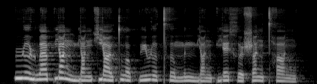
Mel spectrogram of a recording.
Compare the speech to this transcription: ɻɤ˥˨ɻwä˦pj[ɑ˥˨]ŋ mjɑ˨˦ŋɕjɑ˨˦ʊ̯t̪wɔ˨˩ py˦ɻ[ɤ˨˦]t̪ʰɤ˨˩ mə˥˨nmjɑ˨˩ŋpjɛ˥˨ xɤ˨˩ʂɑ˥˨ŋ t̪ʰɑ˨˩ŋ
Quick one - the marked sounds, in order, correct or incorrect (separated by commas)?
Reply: correct, correct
